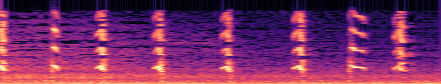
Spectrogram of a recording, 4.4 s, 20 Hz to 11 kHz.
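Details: Peregrine falcon pair at Harrisburg, Pennsylvania, on 10 December 2020 around midday: harsh, rasping notes repeated roughly every half second in an even run of eight calls, with low background rumble.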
